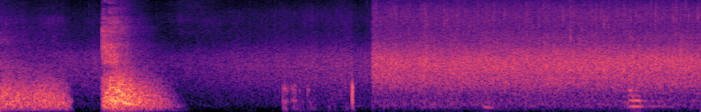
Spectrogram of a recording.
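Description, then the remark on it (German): An audience claps in a steady, hissing wash that swells in after a brief loud thump and a few scattered knocks, then carries on evenly to the end. No voices are heard. “Großer Applaus.”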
